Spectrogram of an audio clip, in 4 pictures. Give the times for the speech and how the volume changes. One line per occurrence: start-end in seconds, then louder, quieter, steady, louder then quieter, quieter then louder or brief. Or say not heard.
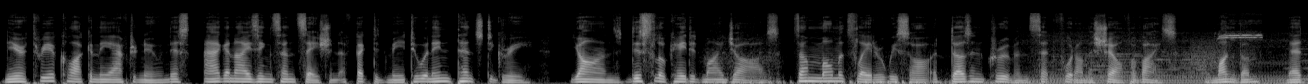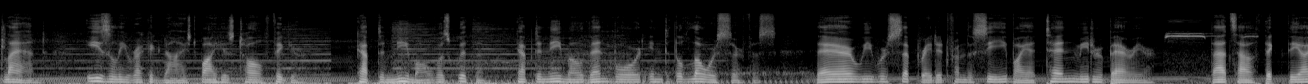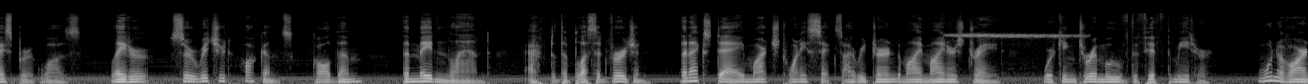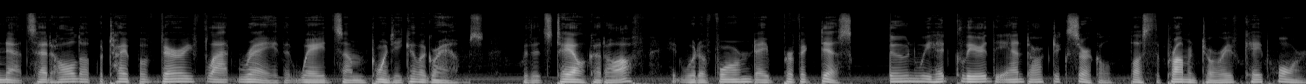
0.1-52.2 steady.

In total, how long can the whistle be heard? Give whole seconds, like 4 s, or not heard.
3 s.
